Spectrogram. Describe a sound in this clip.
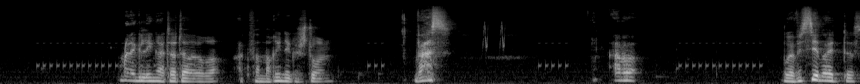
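Short electronic beeps tick rapidly as dialogue text scrolls up.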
